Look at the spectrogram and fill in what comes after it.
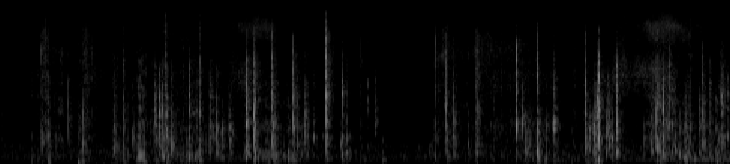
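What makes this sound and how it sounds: Long-nailed fingertips tap and scratch the glossy paper pages of an open magazine and flip through them. Crisp, bright nail clicks and papery crinkles come in quick, quiet bursts, with a short pause near the middle. Each click dies away almost at once.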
